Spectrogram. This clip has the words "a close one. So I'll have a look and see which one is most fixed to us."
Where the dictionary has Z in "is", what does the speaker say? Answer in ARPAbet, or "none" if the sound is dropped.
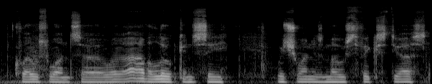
Z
